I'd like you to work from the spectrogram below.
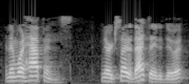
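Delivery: normal talking voice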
